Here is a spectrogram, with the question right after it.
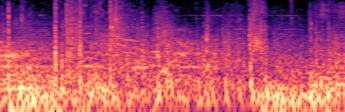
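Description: Gunfire in a first-person shooter video game, heard as dense, continuous bursts of shots and booming impacts layered over one another, loud and close throughout with no pauses.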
